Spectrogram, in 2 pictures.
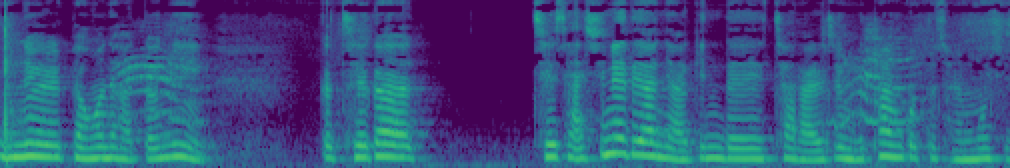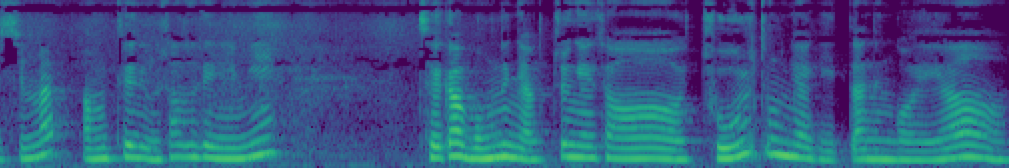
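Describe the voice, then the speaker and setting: This woman talks at a moderate pace with ordinary pitch variation. Her voice is somewhat breathy over light background noise. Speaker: vlogger. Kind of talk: casual vlog chat. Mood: subdued, sad, reflective. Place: home room. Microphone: phone near.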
